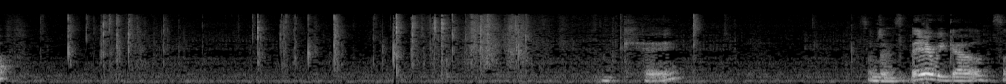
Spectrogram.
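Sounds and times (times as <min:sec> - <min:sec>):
paper crinkling: 0:00.4 - 0:07.0.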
